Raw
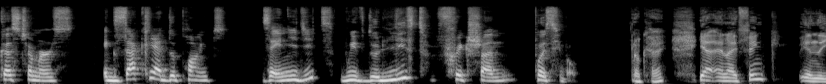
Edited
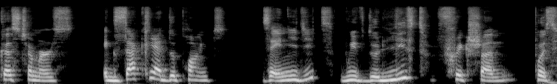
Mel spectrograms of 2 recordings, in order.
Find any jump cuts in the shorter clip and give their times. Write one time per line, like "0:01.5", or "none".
none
